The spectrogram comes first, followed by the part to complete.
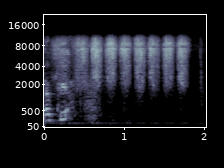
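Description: A quick run of soft, scratchy rubbing strokes, about seven a second, that stops shortly before speech resumes.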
